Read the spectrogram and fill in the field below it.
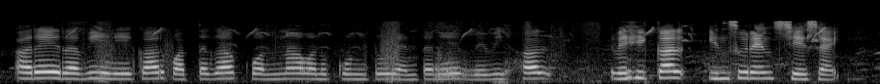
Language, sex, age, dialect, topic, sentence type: Telugu, male, 25-30, Central/Coastal, banking, statement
